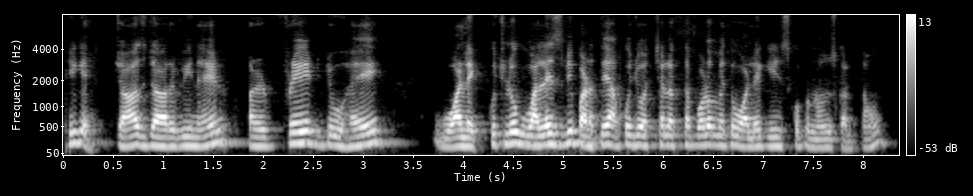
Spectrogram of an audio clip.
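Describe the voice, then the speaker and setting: Speaking at a normal speed in a voice on the high side with a darkish tone, a male teacher lectures on biology for online exam prep. He calls his students "beta," often checks with "theek hai" whether they understand, and answers what they write in the comments.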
